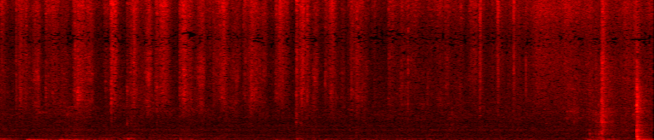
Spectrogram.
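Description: Faint scraping and rustling of dry spice powders (coriander powder, chilli powder and salt) being mixed together in a bowl, with soft low bumps about half a second in and near the end.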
